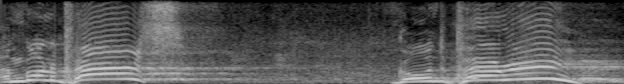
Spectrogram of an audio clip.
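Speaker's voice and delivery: thrilled, very high, swooping sing-song voice. Answering someone who asks why they're so excited, excited. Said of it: "why are you so excited?".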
